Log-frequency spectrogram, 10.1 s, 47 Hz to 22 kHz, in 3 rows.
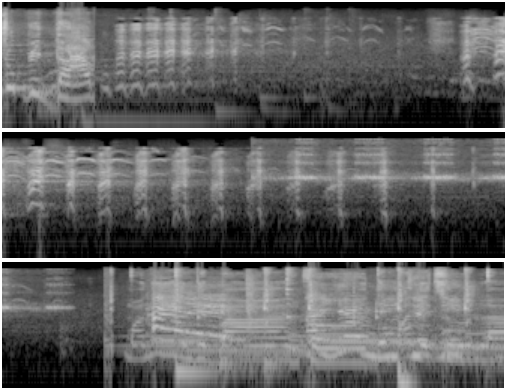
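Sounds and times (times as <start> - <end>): rapid high-pitched laughter: 0.6 - 6.8.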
